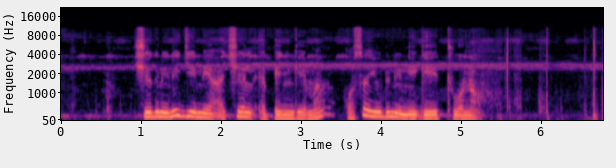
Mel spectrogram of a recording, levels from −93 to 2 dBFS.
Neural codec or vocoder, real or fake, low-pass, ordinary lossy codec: vocoder, 22.05 kHz, 80 mel bands, WaveNeXt; fake; none; none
